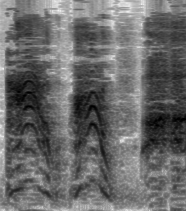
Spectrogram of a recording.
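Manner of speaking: high, loud yelping ow; high pained cry. Shown as a demonstration. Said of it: "You can make that noise".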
